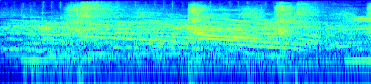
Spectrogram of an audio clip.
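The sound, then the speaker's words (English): A police siren wails with sweeping, rising and falling tones over dense, steady street noise, loud throughout, with faint voices mixed into the background, as a police car with flashing lights pulls up behind a man running along a road. “Eventually, the flashing lights of a police car pull up behind him.”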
